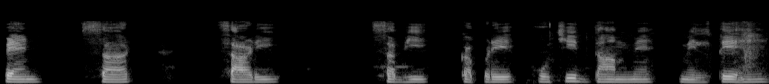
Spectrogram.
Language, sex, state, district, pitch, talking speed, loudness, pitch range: Hindi, male, Bihar, Jamui, 120 Hz, 80 wpm, -29 LUFS, 115-125 Hz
